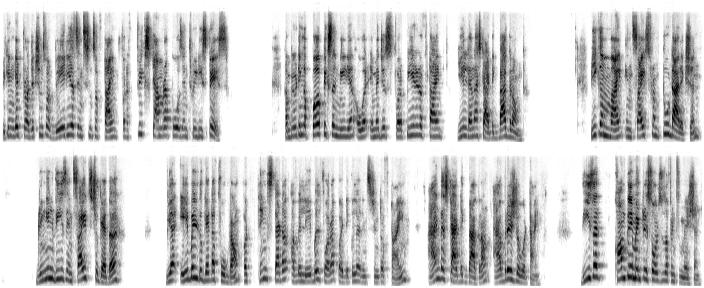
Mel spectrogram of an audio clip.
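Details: Adult speaker; ordinary speech.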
